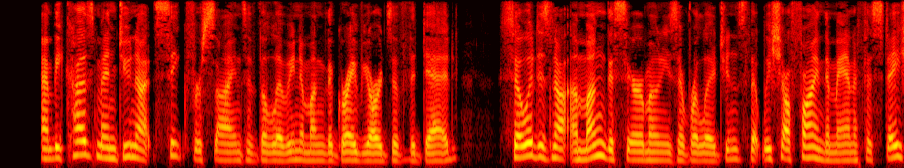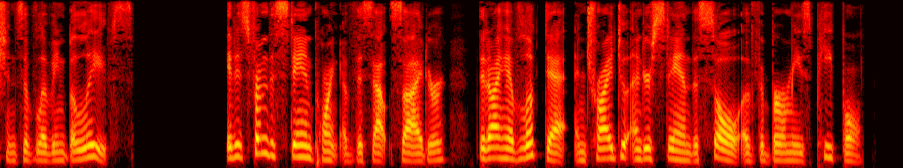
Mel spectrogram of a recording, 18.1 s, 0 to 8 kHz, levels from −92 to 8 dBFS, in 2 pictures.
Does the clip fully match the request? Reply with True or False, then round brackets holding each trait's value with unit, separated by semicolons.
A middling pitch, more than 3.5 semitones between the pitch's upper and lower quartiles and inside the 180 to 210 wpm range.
True (155 Hz; 4.8 semitones; 195 wpm)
